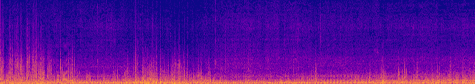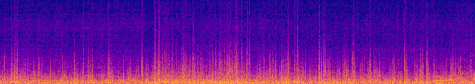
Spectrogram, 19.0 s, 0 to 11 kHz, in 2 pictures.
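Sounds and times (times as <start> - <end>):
motorcycle engine running: 0.0 - 19.0
wind buffeting microphone: 0.0 - 19.0.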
